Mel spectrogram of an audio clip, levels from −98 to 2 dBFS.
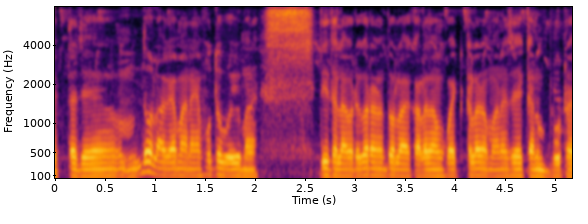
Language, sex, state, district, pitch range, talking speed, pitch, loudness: Chakma, male, Tripura, Dhalai, 105-110 Hz, 230 wpm, 105 Hz, -15 LUFS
